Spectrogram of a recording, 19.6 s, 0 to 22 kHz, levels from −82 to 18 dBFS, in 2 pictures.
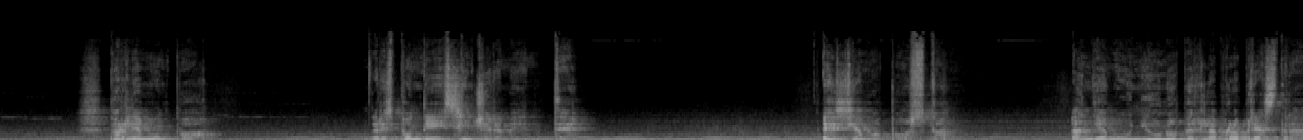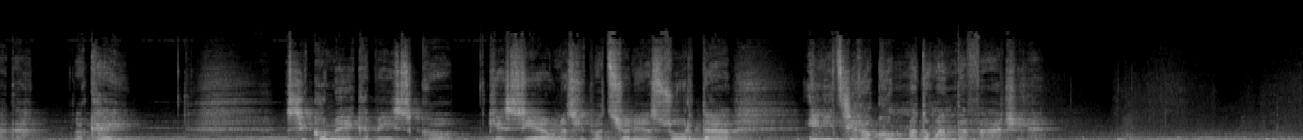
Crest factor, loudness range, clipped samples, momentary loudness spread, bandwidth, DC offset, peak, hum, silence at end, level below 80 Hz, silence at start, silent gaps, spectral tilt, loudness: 20 dB; 6 LU; under 0.1%; 19 LU; 17 kHz; under 0.1%; -6 dBFS; none; 0 s; -52 dBFS; 0 s; none; -4.5 dB/octave; -24 LUFS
